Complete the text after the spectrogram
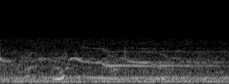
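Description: Humpback whale song: sliding, moaning tones that rise and fall in long drawn-out sweeps, with a brief louder groan near the start, carried over a steady low underwater rumble and no voices.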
